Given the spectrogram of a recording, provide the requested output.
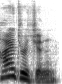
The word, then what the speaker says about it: hydrogen: hydrogen. 이거 발음하실 때 주의하실 게 하이드로겐이라고 하시는 분이 꼭 있어요. 네, 여기 영어에서는 겐이 아니라 G 발음이에요. 그래서 윗입술 올라가야 돼요.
